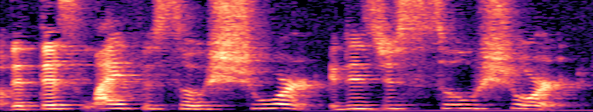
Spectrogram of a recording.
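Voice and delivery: normal talking voice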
